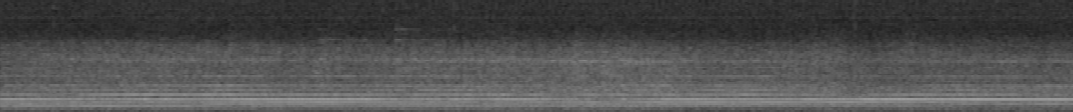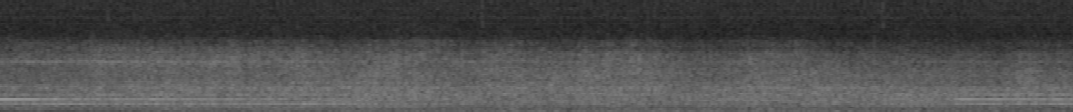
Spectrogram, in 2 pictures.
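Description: A Southern Pacific freight train's diesel locomotives passing close by with a steady engine and wheel rumble, while a multi-tone train horn sounds for about the first seven seconds, stops, and sounds again near the end.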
